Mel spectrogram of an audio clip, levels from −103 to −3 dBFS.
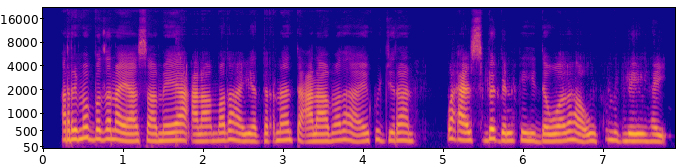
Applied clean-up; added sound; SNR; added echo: neural mask model DeepFilterNet 3.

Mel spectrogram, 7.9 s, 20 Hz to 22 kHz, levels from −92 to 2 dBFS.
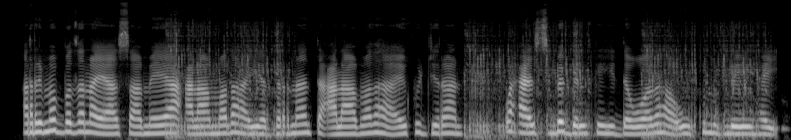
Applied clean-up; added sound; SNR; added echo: neural mask model RNNoise.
